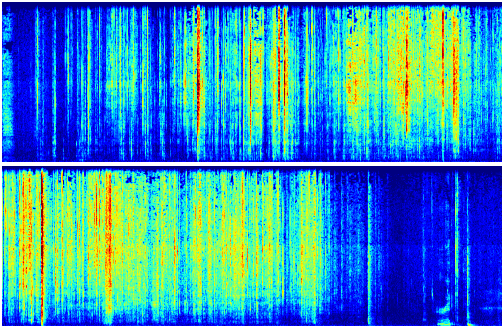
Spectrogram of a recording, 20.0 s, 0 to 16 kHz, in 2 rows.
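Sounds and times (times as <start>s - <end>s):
plastic packaging crinkling: 0.6s - 17.7s.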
